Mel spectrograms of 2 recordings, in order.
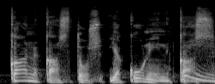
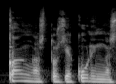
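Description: First: The middle has a hard nk sound. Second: The middle has a soft ng sound. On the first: The speaker calls it wrong. "mulle aina kangastus ja kuningas oli kankastus ja kuninkas" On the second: The speaker calls it right. "Äng-äänne, joka on tuttu esimerkiksi tämmöistä sanoista kuin kangastus, kuningas"

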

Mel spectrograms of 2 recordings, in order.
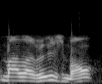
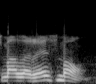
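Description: First: The word is pronounced in an anglicised way. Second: The word is pronounced in a French way. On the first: The speaker calls it wrong. "It's not malheureusement" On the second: The speaker calls it right. "it's malheureusement"

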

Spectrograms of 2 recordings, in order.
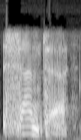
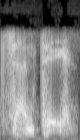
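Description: First: The word ends with an 'ah' sound. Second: The word ends with an 'ee' sound. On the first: The speaker calls it right. "The correct pronunciation is Santa" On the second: The speaker calls it wrong. "not Santy"

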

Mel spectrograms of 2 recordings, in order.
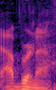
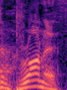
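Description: First: The second syllable sounds like 'er'. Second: The second syllable sounds like 'ro'. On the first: This is how other people said the name. The speaker calls it wrong. "everyone else called it Abernath" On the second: This is how the name's inventor intended it. The speaker calls it right. "it's Abronath, for God's sake. Say it right"

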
